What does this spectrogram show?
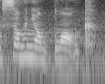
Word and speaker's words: Sauvignon Blanc: That's pretty even, actually. And the only mistake we tend to make with this one is saying Sauvignon Blanc. You don't have to pronounce that last C.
